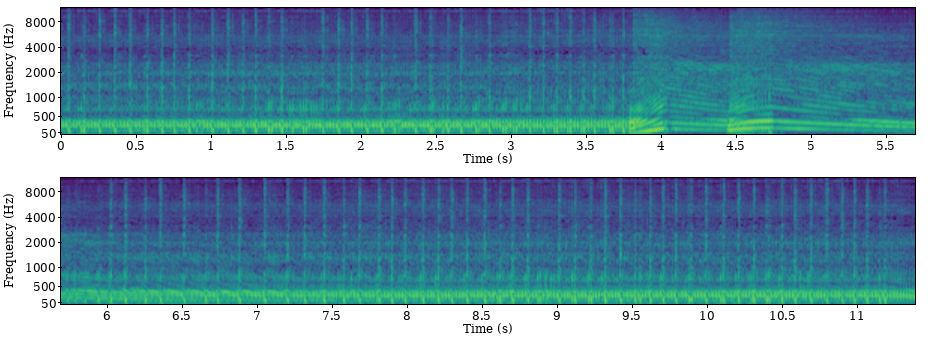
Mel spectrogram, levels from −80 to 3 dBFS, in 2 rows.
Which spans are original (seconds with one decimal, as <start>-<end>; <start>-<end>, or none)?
0.0-6.8; 8.6-11.4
